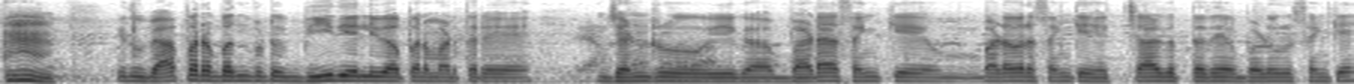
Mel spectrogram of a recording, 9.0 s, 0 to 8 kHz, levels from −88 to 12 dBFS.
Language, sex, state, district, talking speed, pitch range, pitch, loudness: Kannada, male, Karnataka, Bellary, 95 wpm, 130-145 Hz, 135 Hz, -17 LUFS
